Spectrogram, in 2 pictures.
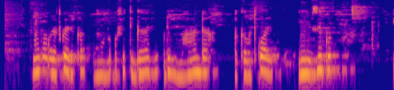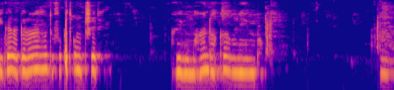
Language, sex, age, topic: Kinyarwanda, female, 18-24, government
